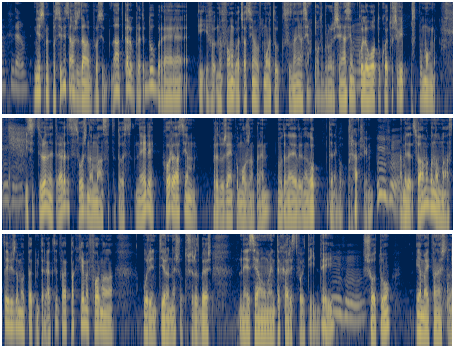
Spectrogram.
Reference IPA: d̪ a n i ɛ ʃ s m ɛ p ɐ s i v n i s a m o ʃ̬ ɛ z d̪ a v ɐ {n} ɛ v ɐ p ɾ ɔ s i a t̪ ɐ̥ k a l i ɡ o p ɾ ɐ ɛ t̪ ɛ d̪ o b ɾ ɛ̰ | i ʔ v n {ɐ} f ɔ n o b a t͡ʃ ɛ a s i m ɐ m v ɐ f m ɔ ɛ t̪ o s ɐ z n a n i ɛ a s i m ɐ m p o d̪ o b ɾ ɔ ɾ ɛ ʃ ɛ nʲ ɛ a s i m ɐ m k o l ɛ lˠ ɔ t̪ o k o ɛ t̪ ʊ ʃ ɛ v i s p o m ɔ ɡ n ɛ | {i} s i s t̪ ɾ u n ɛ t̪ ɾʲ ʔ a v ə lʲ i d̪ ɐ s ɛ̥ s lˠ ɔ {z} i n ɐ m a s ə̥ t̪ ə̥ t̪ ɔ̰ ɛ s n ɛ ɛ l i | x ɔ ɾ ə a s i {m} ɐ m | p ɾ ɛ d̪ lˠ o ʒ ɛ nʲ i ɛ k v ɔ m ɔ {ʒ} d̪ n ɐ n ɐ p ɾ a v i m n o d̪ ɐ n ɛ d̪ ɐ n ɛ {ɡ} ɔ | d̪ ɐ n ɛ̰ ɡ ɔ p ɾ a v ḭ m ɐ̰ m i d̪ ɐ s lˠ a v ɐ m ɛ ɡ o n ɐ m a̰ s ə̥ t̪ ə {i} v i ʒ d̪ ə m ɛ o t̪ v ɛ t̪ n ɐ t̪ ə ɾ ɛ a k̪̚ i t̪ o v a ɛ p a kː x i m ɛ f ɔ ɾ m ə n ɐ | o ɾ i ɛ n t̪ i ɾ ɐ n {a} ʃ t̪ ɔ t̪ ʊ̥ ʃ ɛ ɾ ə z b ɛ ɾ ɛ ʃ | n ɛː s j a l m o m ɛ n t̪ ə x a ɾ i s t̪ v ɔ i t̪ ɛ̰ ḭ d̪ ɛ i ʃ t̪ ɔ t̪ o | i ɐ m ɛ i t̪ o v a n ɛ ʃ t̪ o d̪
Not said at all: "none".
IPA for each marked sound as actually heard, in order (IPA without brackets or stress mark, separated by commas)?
m, ɐ, i, ʒ, m, ʒ, ɡ, i, ɛ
